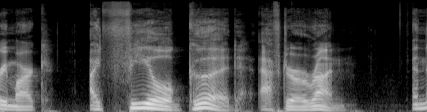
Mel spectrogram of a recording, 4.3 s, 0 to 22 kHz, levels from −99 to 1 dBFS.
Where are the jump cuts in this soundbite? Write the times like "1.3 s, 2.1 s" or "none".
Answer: 1.0 s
